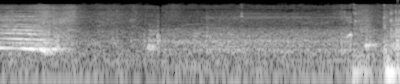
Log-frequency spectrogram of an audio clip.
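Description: A single short high-pitched cry that rises and falls in pitch, meow-like, in the first half second, followed by near silence.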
